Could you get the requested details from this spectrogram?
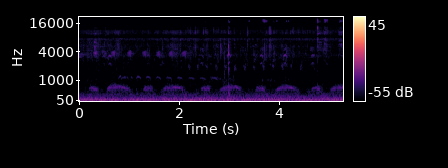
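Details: Spotted dove calls from a ground decoy set to lure wild doves: a steady run of soft, short coos repeating roughly every half second beneath heavy low rumbling background noise.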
